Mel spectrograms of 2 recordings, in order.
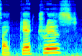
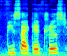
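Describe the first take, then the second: First: The word begins without any P sound. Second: The word begins with a sounded P. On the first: The speaker calls it right. "it's psychiatrist" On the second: The speaker calls it wrong. "not P psychiatrist"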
